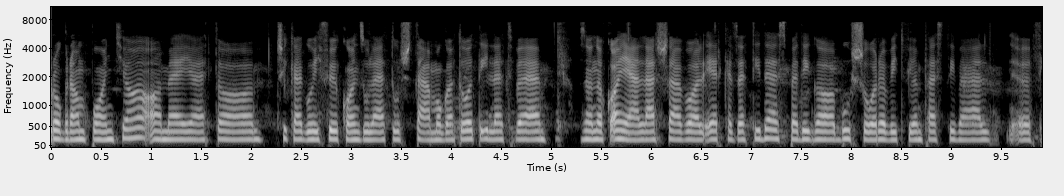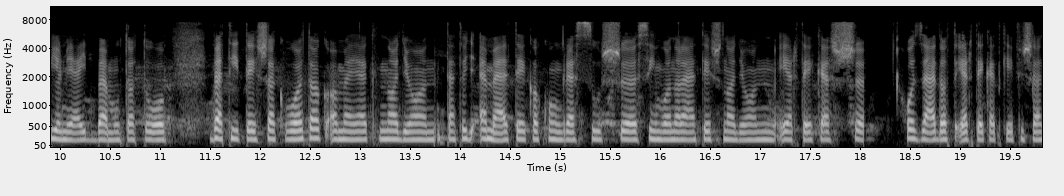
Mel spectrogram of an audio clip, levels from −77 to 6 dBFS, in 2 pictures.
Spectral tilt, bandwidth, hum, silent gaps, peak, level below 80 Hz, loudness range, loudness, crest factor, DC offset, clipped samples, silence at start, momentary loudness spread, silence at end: -6 dB/octave; 7.8 kHz; none; none; -2 dBFS; -58 dBFS; 2 LU; -21 LUFS; 18 dB; under 0.1%; under 0.1%; 0 s; 5 LU; 0 s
